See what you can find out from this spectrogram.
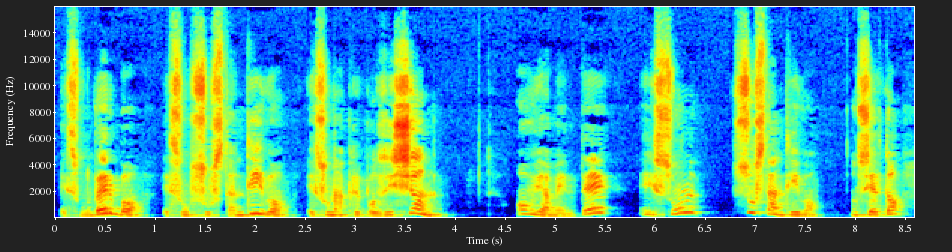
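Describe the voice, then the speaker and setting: A woman teaches a live online language class at an unhurried pace. Her voice sits a little high, and she keeps checking in with her students through short tag questions as she explains the grammar. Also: darkish tone. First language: Spanish.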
